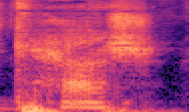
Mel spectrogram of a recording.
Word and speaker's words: cache: nowaday terms and technology is cash it's spelled CA CH e and basically it's a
